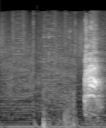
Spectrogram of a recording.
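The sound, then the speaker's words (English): In a very dusty place, a single sharp, breathy sneeze bursts out near the end, loud and hissy, preceded by a few soft low catches of breath. No one speaks. “Bless you. It's very dusty in here.”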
